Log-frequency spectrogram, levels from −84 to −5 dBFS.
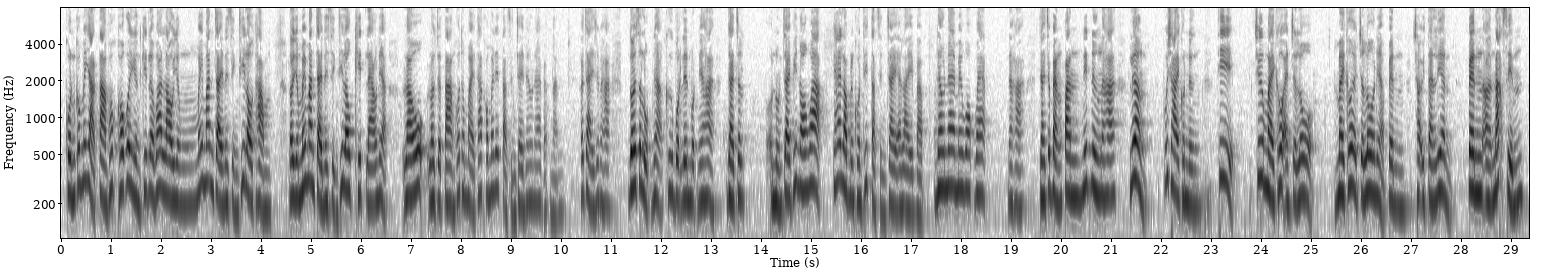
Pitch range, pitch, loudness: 200-255 Hz, 225 Hz, -23 LUFS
